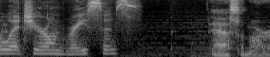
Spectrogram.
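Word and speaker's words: Aasimar: Asimar, right? Yeah, I just Okay. don't want to say it wrong, because it sounds naughty. You'll get a pass. Okay. Like assassin. Be proud of that ass. Asimar.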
